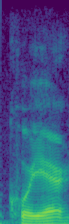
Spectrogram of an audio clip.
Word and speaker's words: coir: peat, rice hulls, and fertilizers, and some cocoa coir or coir, depending on how you say it.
